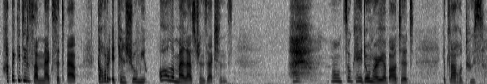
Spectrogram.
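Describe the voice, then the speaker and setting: A woman's voice: fairly high pitch, moderate pace. An actress playing an ambitious, earnest young niece in a radio drama, a young woman with a Botswana accent. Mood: conciliatory. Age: young adult. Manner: animated, earnest, persuasive. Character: young, ambitious, organised niece starting a catering business. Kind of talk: radio drama acting, code-switching dialogue.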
